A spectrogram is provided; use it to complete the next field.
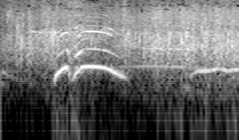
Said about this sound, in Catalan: Fortíssim aplaudiment! Clar que sí!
